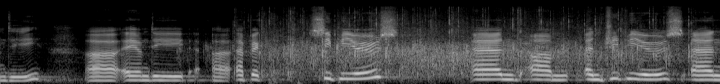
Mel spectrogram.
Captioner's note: audience applauds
